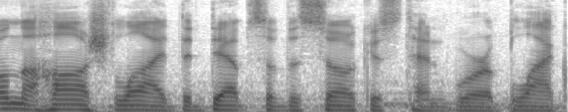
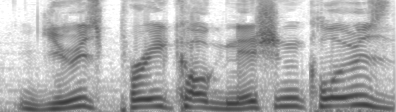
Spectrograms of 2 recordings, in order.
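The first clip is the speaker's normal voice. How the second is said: sarcastic; 8 semitones higher, slower than usual. Real, not acted.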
